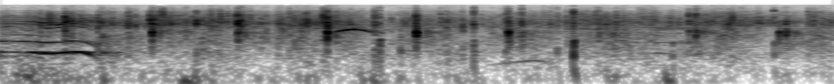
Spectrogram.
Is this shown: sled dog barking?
no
